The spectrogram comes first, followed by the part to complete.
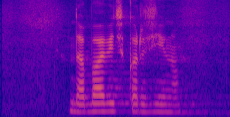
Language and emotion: Russian, neutral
